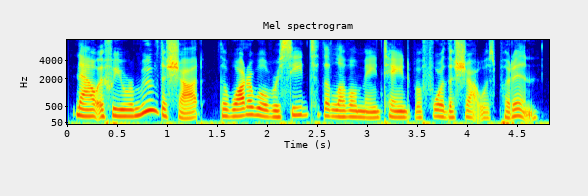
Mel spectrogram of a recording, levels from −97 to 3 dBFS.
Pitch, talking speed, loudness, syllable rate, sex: 190 Hz, 250 wpm, -19 LUFS, 6.7 syllables/s, female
